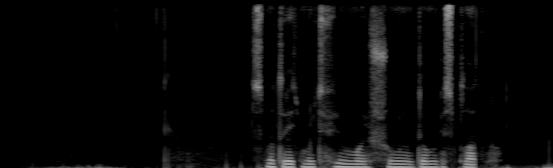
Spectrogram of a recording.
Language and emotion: Russian, neutral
